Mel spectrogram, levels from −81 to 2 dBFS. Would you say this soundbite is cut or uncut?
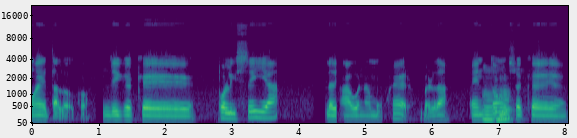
cut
